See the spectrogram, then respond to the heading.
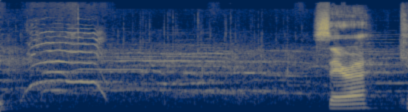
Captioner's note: audience cheers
